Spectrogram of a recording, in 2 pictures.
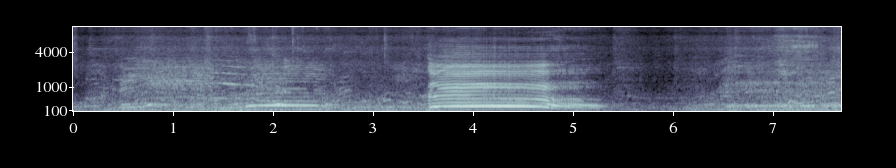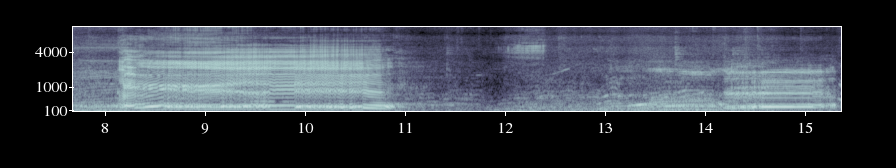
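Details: Cattle mooing in a series of long, drawn-out lowing calls, each a second or more, with strong harmonic bands, separated by short quiet gaps; some calls rise then fall in pitch.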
